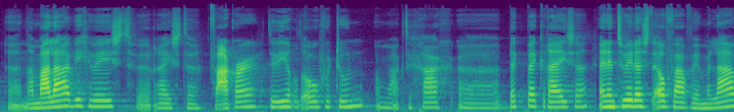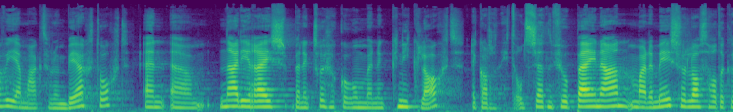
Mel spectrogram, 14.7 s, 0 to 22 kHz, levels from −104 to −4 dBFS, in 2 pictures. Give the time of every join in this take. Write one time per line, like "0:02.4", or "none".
none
